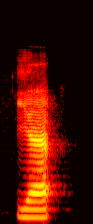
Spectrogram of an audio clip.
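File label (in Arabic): "ي", Arabic; quiz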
